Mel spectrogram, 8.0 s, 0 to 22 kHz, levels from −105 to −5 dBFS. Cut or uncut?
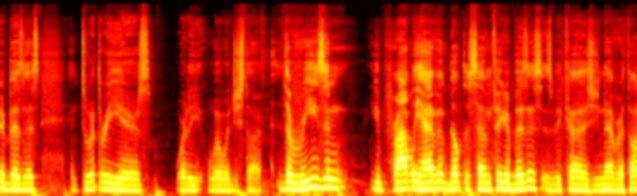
cut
